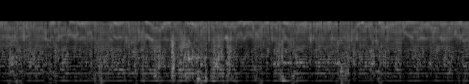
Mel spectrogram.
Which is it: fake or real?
fake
